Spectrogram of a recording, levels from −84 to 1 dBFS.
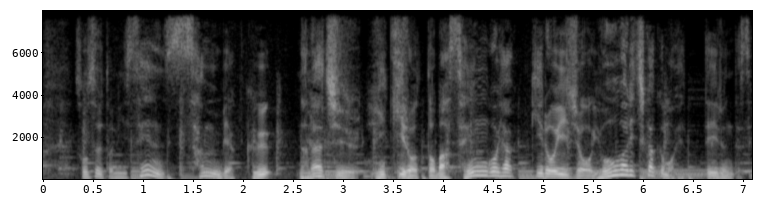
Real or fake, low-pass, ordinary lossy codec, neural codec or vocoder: real; none; none; none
